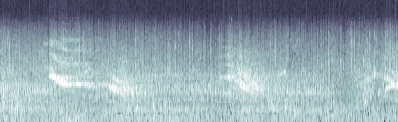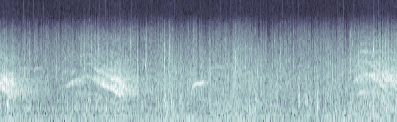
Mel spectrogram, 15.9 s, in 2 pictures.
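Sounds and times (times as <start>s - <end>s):
humpback whale song with wavering phrases and sharp upsweeps: 0.0s - 15.8s.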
